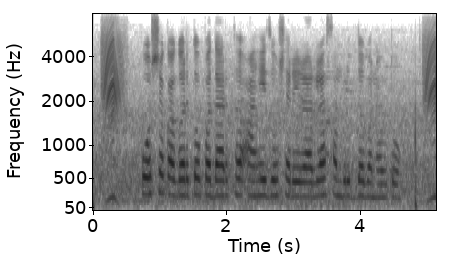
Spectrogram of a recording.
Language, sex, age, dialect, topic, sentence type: Marathi, female, 25-30, Northern Konkan, agriculture, statement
